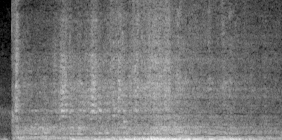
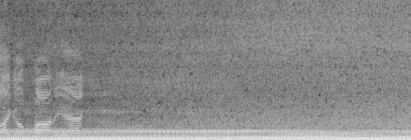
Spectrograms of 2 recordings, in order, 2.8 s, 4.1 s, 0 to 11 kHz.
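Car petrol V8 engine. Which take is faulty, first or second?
first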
